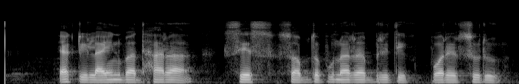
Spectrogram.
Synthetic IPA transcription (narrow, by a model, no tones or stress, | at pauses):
ekʈilajnbad̪ʱaɾa | sesːɔbd̪ɔpunaɾabɾit̪ikpɔɾeɾsuɾu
